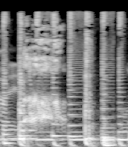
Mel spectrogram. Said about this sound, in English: No, I just burped right into the mic.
